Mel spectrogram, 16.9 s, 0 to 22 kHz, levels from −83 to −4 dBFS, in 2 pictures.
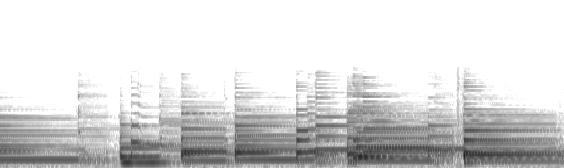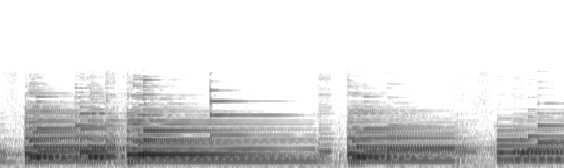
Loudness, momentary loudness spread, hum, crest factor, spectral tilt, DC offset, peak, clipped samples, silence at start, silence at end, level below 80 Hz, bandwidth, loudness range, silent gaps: -28 LUFS; 15 LU; none; 18 dB; -12.5 dB/octave; under 0.1%; -10 dBFS; under 0.1%; 0 s; 0 s; -60 dBFS; 4.6 kHz; 6 LU; none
